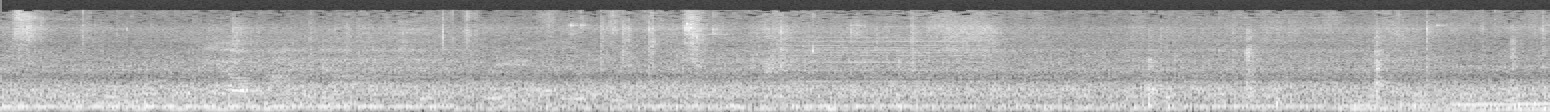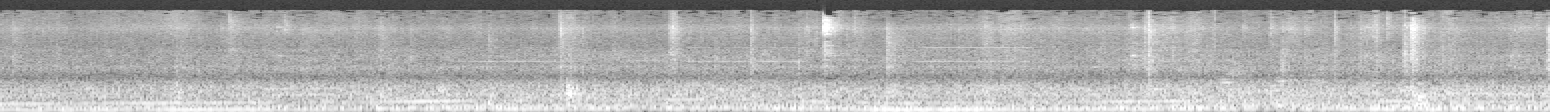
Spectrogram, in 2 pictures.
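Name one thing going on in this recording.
A bus engine rumbles and rises in pitch as the bus pulls away.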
